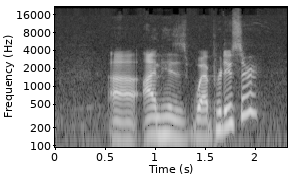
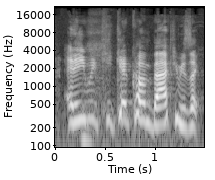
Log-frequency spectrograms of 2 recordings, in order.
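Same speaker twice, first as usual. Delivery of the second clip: normal talking voice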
